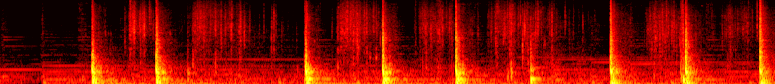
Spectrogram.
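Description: A wooden-handled hammer striking the metal swivel mount under a boat captain's chair: nine sharp knocks about half a second apart, with a short pause after the second. The blows are meant to break loose a swivel seized onto its aluminum shaft.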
